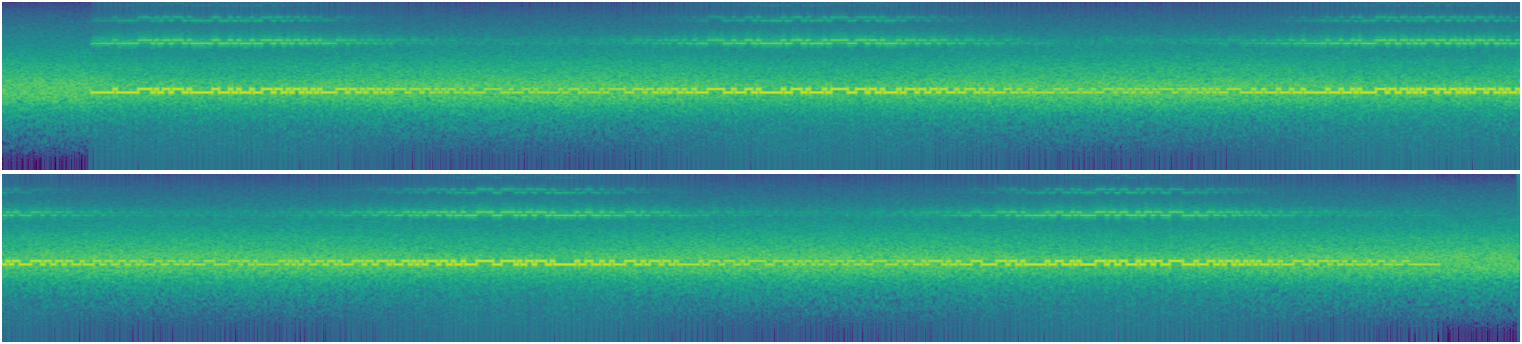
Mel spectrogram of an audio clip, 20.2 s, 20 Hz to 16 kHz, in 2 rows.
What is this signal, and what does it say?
RTTY (45.45 baud, 170 Hz shift), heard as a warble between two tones, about 2150 Hz centre, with radio static, fading and a narrow filter. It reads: CQ DX DE S57AKT S57AKT K LA0GQ DE YO1QX R R FB LUIGI. RIG HR 5 W, ANT DIPOLE. WX CLOUDY, 22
